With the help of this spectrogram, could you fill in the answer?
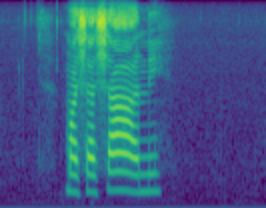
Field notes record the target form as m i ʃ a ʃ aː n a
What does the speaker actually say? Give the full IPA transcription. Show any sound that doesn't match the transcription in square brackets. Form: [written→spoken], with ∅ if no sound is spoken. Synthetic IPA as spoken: m [i→a] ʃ a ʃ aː n [a→i]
